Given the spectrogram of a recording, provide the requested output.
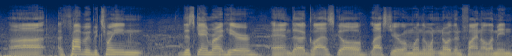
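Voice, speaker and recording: A man with an American accent speaks at a medium pitch and a moderate pace, in a monotone, flat intonation. Noticeable background noise runs underneath. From United States. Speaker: American football player. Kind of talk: post-match interview.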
